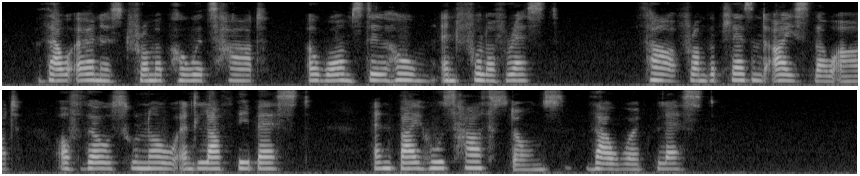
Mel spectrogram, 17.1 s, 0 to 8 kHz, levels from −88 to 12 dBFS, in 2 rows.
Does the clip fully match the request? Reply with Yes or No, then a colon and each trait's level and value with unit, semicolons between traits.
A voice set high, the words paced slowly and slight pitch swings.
Yes: high, 210 Hz; slow, 125 wpm; narrow, 1.2 semitones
